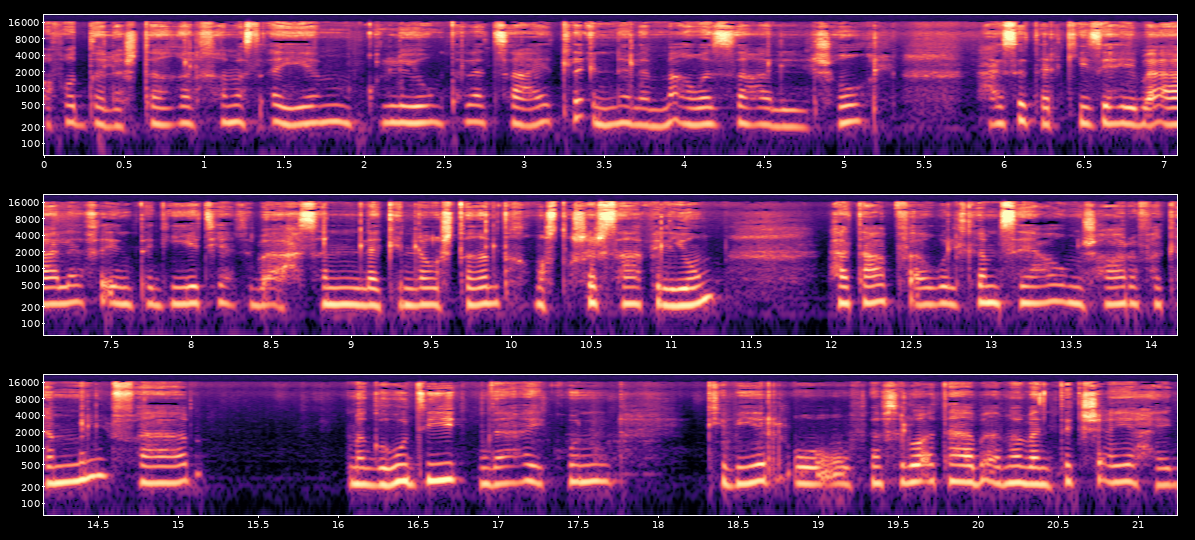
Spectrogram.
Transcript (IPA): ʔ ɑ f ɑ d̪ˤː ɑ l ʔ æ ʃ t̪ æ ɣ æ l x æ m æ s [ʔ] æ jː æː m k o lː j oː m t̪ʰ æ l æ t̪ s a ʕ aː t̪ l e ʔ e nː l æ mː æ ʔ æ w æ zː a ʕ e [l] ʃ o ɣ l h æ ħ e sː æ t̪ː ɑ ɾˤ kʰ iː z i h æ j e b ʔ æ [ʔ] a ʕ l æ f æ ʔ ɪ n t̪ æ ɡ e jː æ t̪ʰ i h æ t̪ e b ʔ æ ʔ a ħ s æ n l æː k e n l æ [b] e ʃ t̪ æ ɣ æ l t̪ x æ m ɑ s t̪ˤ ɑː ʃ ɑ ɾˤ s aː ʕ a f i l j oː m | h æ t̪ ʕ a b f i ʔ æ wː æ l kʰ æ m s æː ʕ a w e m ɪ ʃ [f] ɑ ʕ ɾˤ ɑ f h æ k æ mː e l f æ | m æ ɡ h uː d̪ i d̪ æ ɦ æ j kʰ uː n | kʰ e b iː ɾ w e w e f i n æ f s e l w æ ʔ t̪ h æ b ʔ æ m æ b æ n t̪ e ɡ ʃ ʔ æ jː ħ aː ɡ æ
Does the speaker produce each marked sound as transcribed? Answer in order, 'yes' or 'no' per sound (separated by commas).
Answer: yes, yes, yes, no, no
